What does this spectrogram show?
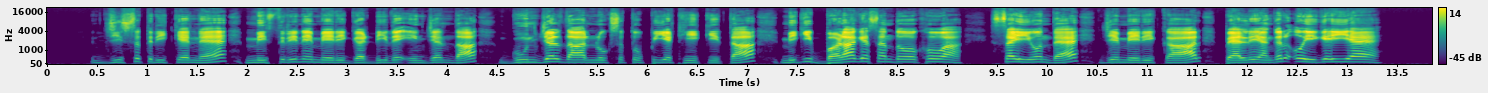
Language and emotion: Dogri, happy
